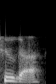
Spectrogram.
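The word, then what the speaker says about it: Huega: We wanted to make the perfect hat, like the perfect silhouette, and we came up with a cool name, and it's pronounced Huga, and it's Huga House.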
